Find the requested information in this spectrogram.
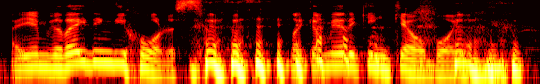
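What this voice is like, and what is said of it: Put-on Russian accent. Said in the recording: “by then he would have been all like a Russian accent and stuff.”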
